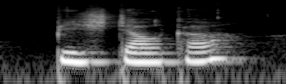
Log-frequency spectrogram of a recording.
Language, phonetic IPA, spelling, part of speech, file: Czech, [ˈpiːʃcalka], píšťalka, noun, Cs-píšťalka.ogg
- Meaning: whistle (device used to make a whistling sound)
